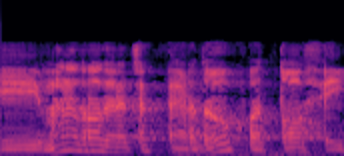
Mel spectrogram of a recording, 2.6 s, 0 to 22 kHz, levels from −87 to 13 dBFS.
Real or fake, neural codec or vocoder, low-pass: real; none; 7.2 kHz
